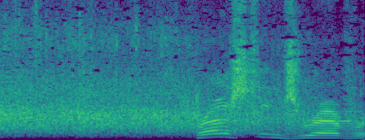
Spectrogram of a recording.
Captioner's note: applause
